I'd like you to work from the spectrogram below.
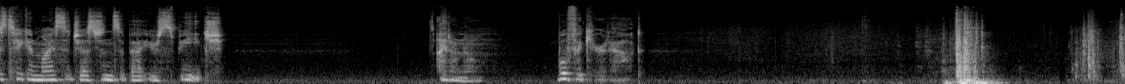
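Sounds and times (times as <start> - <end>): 
speech: 0.2 - 2.3, 4.4 - 4.9, 5.6 - 6.5
door swinging open: 9.3 - 10.1.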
